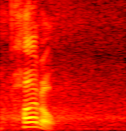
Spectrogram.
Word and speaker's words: puddle: Use the short uh sound like cup and up. It's relaxed and closed. Uh puh puh puddle.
